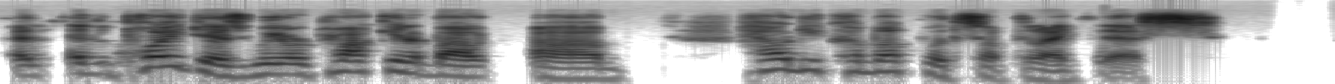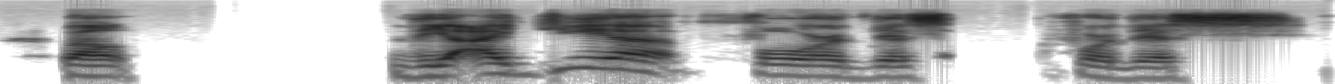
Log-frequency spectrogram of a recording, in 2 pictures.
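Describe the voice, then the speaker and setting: A medium-pitched man, recorded with no echo, talks casually on a panel as a radio play co-writer. Recounting the creative process, he often repeats himself and restarts phrases.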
